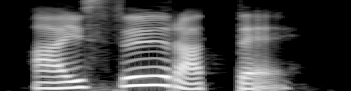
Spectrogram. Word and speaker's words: 아이스 라떼: And iced latte in Korean is 아이스 라떼. So this is a Korean way of pronouncing iced latte.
